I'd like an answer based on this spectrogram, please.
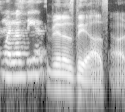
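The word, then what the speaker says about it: buenos días: Is this how we pronounce it? That is correct. Buenos dias.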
